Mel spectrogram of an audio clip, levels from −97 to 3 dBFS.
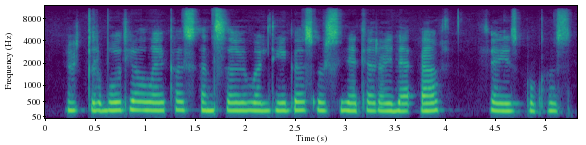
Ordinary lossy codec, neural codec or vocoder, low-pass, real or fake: AAC, 64 kbps; codec, 44.1 kHz, 2.6 kbps, SNAC; 10.8 kHz; fake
